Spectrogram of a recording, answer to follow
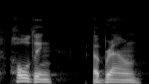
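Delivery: usual speaking voice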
